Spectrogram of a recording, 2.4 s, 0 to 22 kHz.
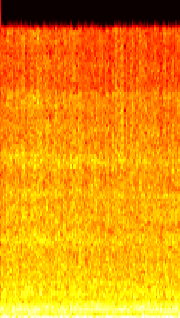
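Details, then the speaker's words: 1957 Chevrolet Bel Air carbureted V8 after carburetor replacement: steady, deep, even idle burble with no misses. It idles and picks up throttle well, so float level is judged fine; the front bowl may be adjusted later. Normal idle. "with the weight especially the way it's idling and the way it's picking the throttle up I don't think there's really a a problem with the fuel bolt uh float level"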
